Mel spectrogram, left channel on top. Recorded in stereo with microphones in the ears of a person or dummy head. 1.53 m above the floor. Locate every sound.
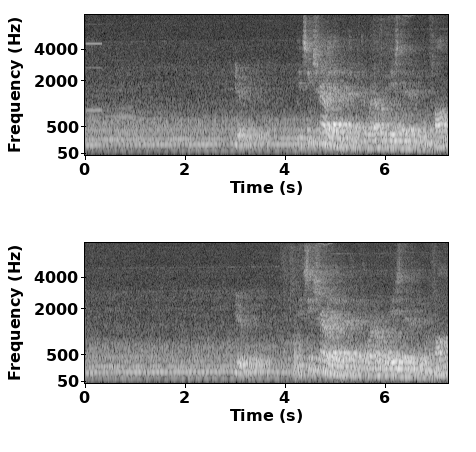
3.0 s a man speaking: 50° left (ahead or behind), 6 m; by 7.2 s 70° left (ahead or behind), 6.5 m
